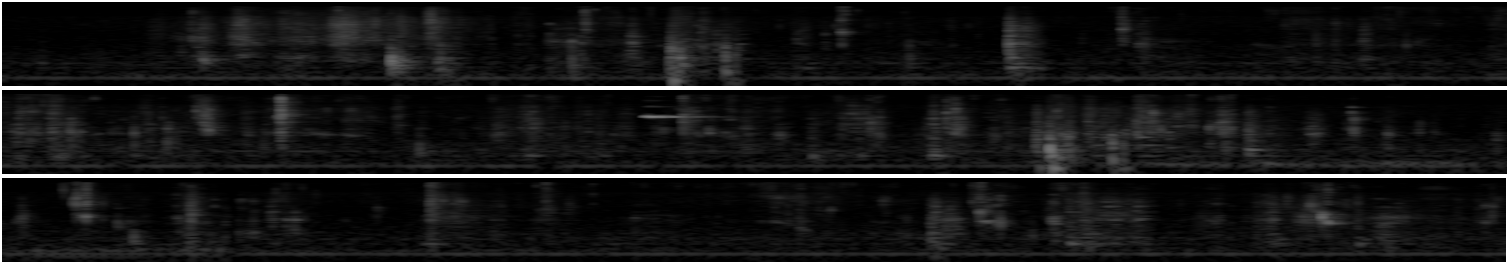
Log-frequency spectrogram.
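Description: Close-miked chewing and biting of crispy fried chicken tenders, with scattered crunches and mouth sounds. A faint steady low hum runs underneath.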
